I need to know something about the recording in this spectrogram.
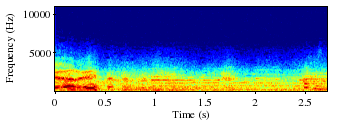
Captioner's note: faint Rumbling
